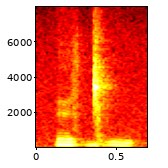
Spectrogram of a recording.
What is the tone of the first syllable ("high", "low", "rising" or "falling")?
high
